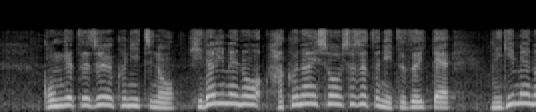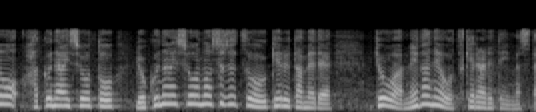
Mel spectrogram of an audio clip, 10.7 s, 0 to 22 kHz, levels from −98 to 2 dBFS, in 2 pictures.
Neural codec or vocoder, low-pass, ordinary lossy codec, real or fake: codec, 16 kHz, 8 kbps, FreqCodec, smaller model; 7.2 kHz; none; fake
